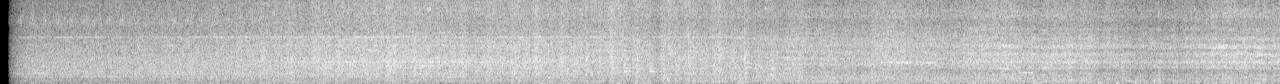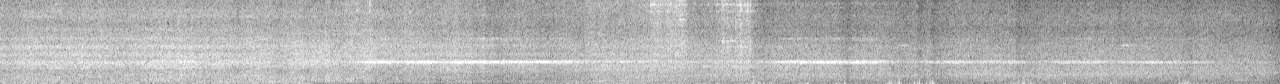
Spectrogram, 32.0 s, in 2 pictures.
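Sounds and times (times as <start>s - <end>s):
train carriages rolling on rails: 0.2s - 31.8s
high-pitched wheel squeal: 20.3s - 31.2s.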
